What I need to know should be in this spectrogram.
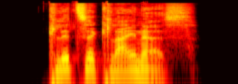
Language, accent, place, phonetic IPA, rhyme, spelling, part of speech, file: German, Germany, Berlin, [ˈklɪt͡səˈklaɪ̯nəs], -aɪ̯nəs, klitzekleines, adjective, De-klitzekleines.ogg
- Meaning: strong/mixed nominative/accusative neuter singular of klitzeklein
